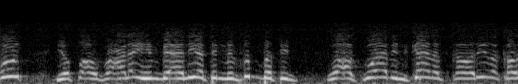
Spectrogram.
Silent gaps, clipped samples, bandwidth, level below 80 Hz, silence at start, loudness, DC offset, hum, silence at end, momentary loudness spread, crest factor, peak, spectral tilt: none; under 0.1%; 7 kHz; -44 dBFS; 0 s; -20 LUFS; 0.4%; none; 0 s; 8 LU; 16 dB; -4 dBFS; -8.5 dB/octave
